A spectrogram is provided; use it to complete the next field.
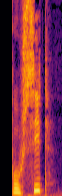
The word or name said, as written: bauxit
